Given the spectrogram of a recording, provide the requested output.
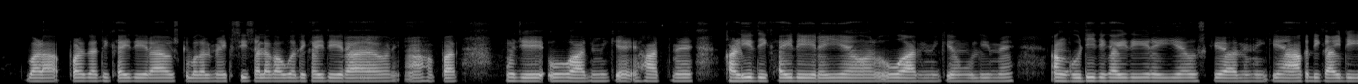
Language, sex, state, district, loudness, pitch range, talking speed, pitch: Hindi, male, Chhattisgarh, Rajnandgaon, -24 LUFS, 155-160 Hz, 205 wpm, 155 Hz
